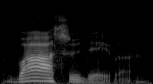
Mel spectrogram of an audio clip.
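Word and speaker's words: Vāsudeva: son of vasudeva and his name is vasudeva with a long a and his father's name is vasudeva with a short a so that means krishna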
